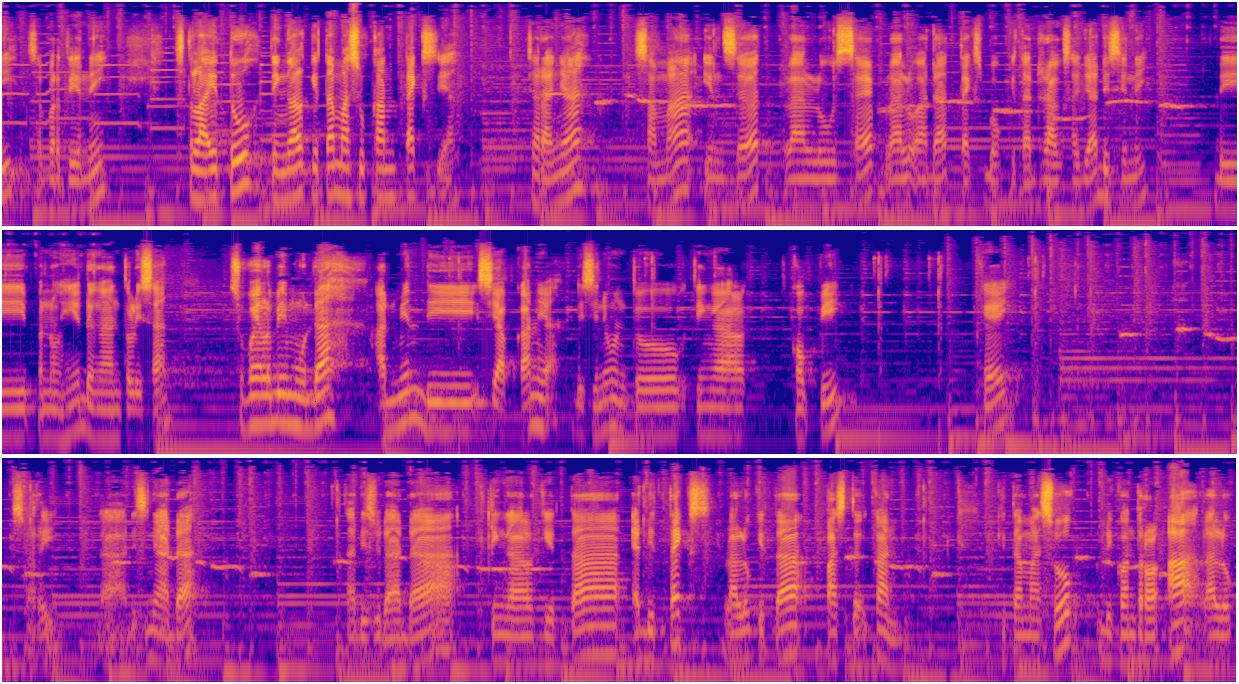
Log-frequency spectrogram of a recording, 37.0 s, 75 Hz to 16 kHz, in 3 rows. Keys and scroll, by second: 20.2 ctrl+c, 23.2 ctrl+z, 32.8 ctrl+v, 34.8 ctrl+a, 36.8 ctrl+e.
